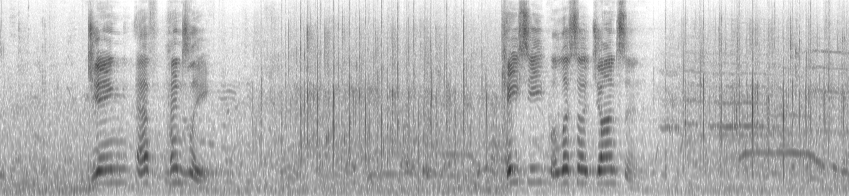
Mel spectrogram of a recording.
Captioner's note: applause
